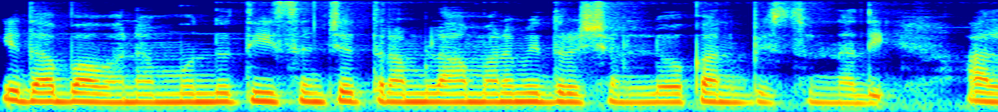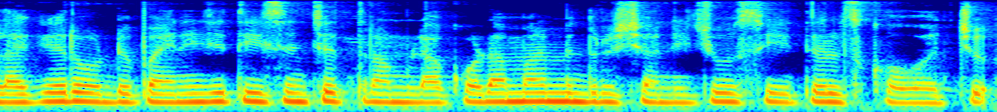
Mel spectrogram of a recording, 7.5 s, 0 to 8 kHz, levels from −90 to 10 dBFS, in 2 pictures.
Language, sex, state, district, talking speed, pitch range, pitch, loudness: Telugu, female, Andhra Pradesh, Krishna, 190 wpm, 180-190 Hz, 185 Hz, -14 LUFS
